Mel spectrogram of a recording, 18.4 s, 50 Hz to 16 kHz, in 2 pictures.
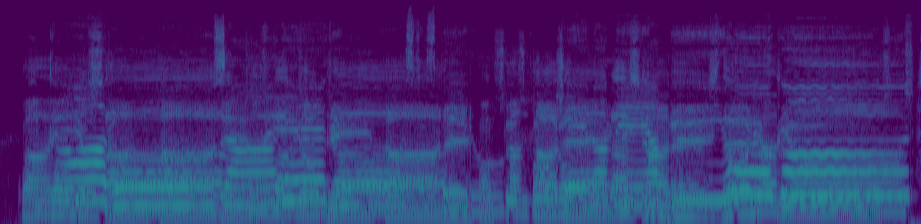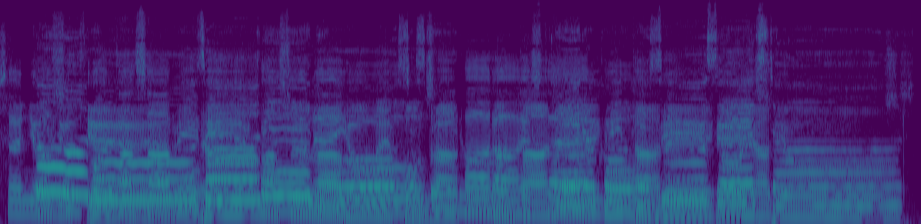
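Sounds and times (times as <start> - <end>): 
a cappella hymn singing: 0.2 - 18.3.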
